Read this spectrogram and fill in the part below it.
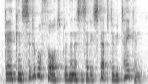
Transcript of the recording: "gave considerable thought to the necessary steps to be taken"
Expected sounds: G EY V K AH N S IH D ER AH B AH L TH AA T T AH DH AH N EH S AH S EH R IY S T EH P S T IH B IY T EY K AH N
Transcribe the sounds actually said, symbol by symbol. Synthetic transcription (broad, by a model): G EY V K AH N S IH D ER AH B AH L TH AA T T AH DH AH N EH S AH S EH R IY S T EH P S T IH B IY T EY K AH N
